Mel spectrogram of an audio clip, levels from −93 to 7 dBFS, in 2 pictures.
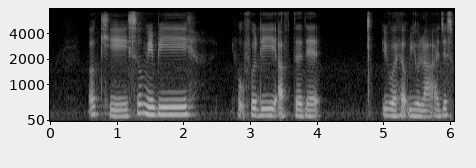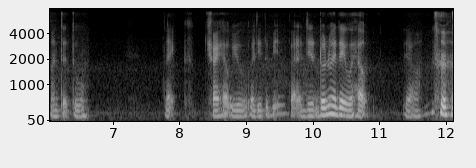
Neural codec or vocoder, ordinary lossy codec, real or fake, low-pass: none; none; real; 7.2 kHz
